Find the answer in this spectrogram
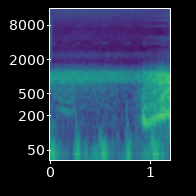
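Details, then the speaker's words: Stridor, a serious late sign of upper airway obstruction that starts as an inspiratory sound and progresses to inspiratory and expiratory; causes include stenosis, swelling, obstruction, burn oedema, tumours and angioedema. "a straddle will begin as an inspiratory sound and as it progresses will transition to both inspiratory and expiratory it can be caused by stenosis swelling physical obstruction edema from burns tumors and angioedema from allergic reactions"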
